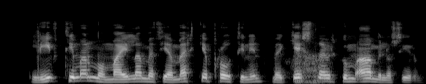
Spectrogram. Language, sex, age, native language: Icelandic, male, 40-49, Icelandic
